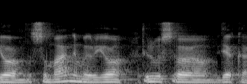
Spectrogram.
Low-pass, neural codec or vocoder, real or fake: 7.2 kHz; none; real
